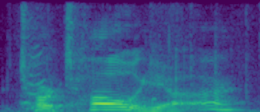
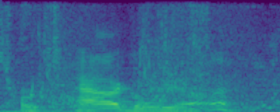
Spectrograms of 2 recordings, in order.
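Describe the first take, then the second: First: The G is pronounced very softly. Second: The G is pronounced very hard. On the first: The speaker calls it right. "in Japanese it's Tartaglia, and there is a G there, it's just an exceptionally soft G" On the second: The speaker calls it wrong. "how the English version says Tartaglia, with an almost gratingly hard G"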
